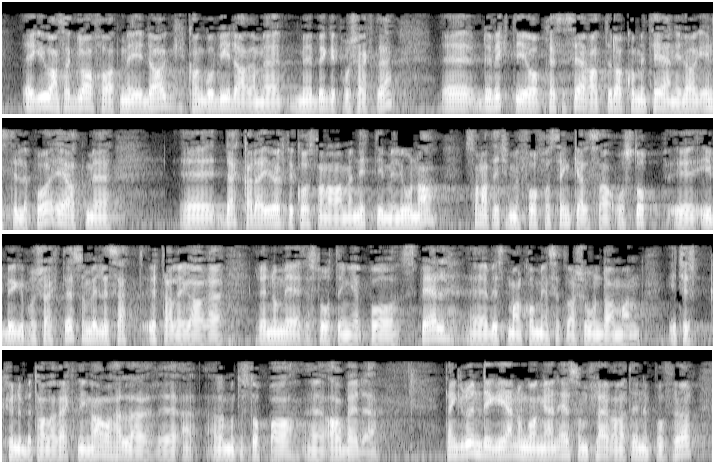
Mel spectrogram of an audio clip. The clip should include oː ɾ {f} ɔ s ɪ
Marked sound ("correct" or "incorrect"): correct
